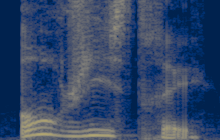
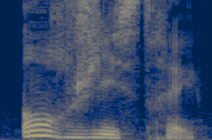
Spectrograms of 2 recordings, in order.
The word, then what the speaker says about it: enregistré: Enregistré. Okay, so here final with the accent, so E. Okay, T-R-E accent grave, accent aigu, it's très. Alright, so enregistré.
